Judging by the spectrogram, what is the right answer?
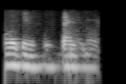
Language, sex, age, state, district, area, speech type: Tamil, male, 18-30, Tamil Nadu, Tiruvannamalai, urban, conversation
